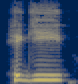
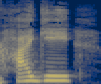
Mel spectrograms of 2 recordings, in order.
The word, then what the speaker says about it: Hygge: Now, Hygge is spelled H-Y-G-G-E. I always thought it was pronounced Hygge or Hygge, but it actually is pronounced Hygge.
